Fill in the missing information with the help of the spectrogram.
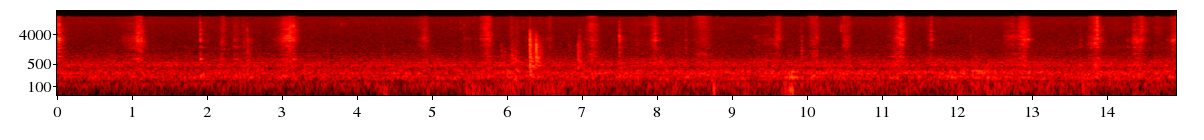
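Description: A metal palette knife scrapes and smooths a thick layer of teal acrylic paint on a flat canvas board while the other hand holds the board steady. Quiet, steady rubbing and rasping carries throughout, broken by brief bright scraping strokes that ring only a fraction of a second.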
